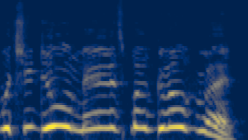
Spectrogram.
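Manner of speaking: loud, squeaky mock protest; hammed-up squeal of objection; high-pitched funny voice. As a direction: imitate an outraged boyfriend way up high. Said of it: "a funny voice in this episode".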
